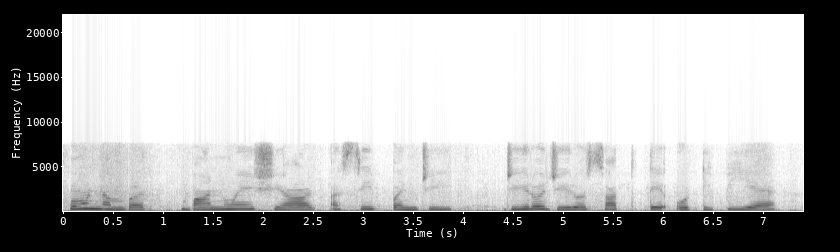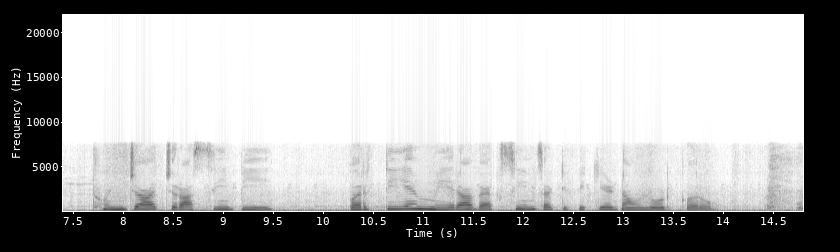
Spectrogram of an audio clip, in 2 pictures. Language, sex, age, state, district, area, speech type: Dogri, female, 18-30, Jammu and Kashmir, Reasi, rural, read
